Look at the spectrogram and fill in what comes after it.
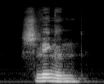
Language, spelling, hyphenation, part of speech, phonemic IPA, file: Dutch, swingen, swin‧gen, verb, /ˈsʋɪ.ŋə(n)/, Nl-swingen.ogg
- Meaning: to swing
